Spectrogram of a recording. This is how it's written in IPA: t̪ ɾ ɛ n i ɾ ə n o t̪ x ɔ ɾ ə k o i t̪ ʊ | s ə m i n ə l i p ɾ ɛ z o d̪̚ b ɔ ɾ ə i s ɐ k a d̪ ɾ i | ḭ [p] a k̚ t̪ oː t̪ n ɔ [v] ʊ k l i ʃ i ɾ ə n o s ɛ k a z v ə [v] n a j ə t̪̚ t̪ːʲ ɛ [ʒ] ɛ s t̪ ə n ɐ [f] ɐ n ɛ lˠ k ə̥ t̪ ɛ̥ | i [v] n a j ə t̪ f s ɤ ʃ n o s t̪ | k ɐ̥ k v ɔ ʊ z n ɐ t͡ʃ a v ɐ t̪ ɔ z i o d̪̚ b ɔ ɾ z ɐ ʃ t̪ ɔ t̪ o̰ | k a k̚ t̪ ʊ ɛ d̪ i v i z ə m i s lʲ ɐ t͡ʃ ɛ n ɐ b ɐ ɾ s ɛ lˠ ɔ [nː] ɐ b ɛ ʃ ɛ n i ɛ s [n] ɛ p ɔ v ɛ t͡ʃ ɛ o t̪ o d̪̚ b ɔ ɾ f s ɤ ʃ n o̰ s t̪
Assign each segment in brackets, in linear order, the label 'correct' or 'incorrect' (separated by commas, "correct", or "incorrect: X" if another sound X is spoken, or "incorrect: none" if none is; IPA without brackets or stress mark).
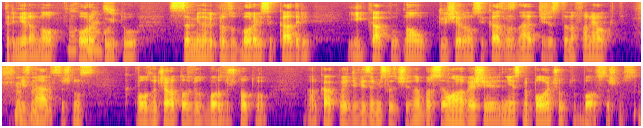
incorrect: k, correct, incorrect: z, correct, correct, incorrect: z, incorrect: n, incorrect: m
